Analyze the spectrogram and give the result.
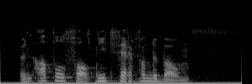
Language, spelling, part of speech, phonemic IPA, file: Dutch, een appel valt niet ver van de boom, proverb, /ən ˈɑ.pəl ˌvɑlt ˈnit ˌfɛr vɑn də ˈboːm/, Nl-een appel valt niet ver van de boom.ogg
- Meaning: uncommon form of de appel valt niet ver van de boom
